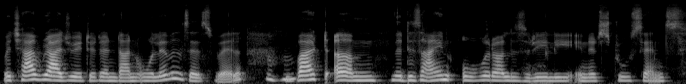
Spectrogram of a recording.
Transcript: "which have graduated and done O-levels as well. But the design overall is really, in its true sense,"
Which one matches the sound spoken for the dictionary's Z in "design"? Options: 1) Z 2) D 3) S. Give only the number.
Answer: 1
